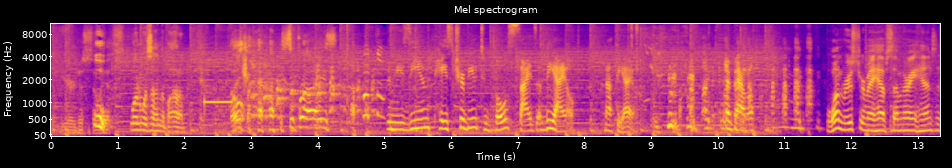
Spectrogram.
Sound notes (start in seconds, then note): 2.2 beep; 2.7 people laughing; 8.9 people laughing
